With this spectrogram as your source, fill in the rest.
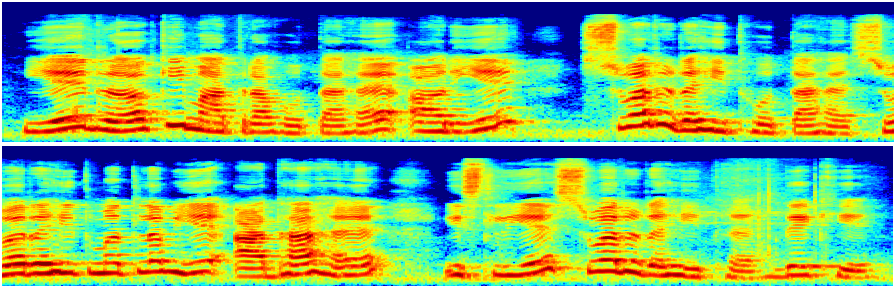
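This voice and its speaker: A woman teaching Hindi to young children, speaking slowly and patiently, repeating words and asking the class questions. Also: fairly high pitch, fairly bright tone.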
